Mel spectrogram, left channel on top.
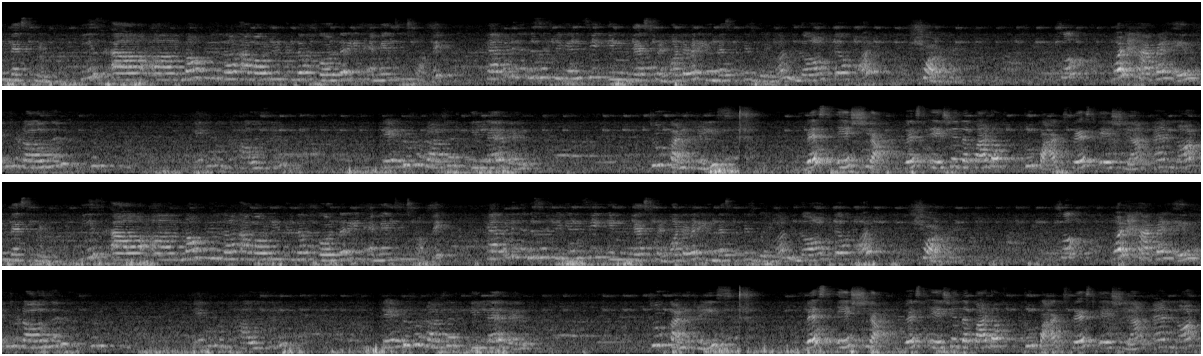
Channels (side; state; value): both; normal; correlation 0.69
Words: Means now we will learn about it in the further in MNC topic. Capital in the sense we can say investment, whatever investment is going on, long-term or short-term. So what happened in 2010 to 2011, two countries, West Asia, the part of two parts, West Asia and North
